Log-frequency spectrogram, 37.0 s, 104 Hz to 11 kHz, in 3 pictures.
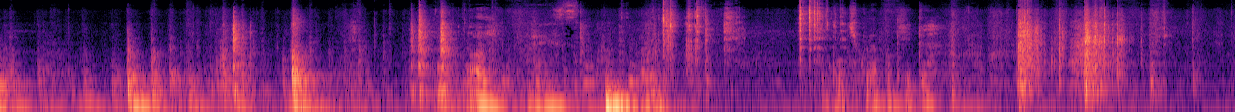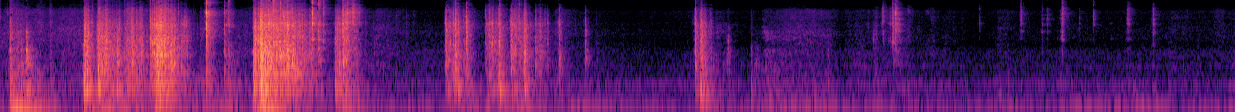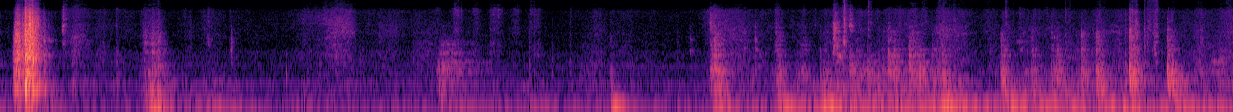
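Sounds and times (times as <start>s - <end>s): metal parts clattering: 6.6s - 8.6s, 10.2s - 11.4s, 13.2s - 16.0s.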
